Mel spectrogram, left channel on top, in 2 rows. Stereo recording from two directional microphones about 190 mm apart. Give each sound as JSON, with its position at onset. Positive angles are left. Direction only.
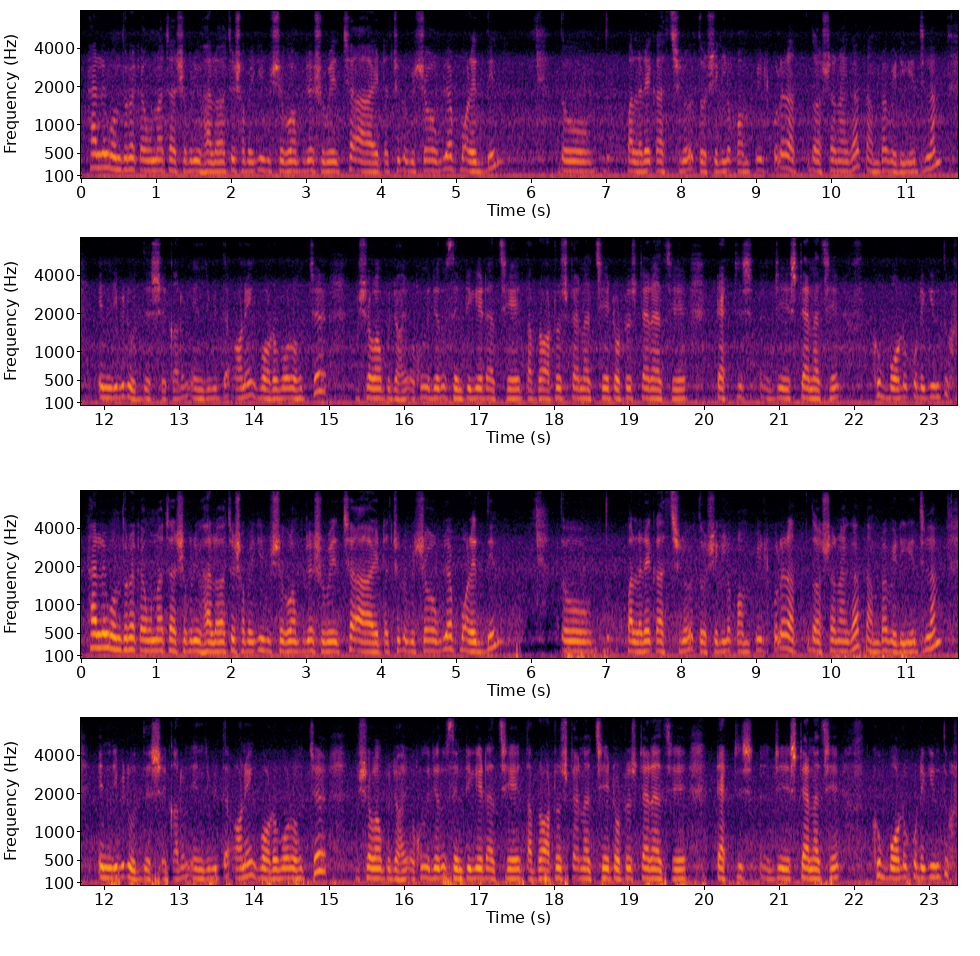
{"t": 0.1, "sound": "speech", "side_deg": -25}
{"t": 9.3, "sound": "speech", "side_deg": -20}
{"t": 12.5, "sound": "speech", "side_deg": -20}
